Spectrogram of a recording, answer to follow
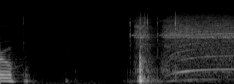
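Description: A Black+Decker cordless drill/driver starts with a click about one and a half seconds in, its motor whine rising and then holding steady as it backs a screw out of a thermostat wall base plate.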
